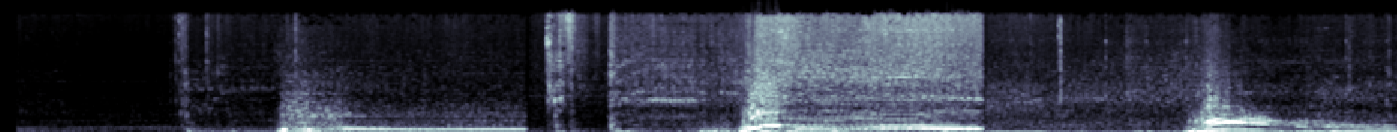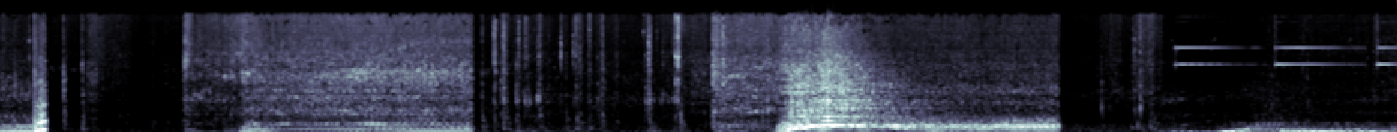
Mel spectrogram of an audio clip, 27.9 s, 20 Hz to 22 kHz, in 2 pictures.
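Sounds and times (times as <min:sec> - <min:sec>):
car engines revving: 0:06.3 - 0:14.5, 0:21.1 - 0:24.6.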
